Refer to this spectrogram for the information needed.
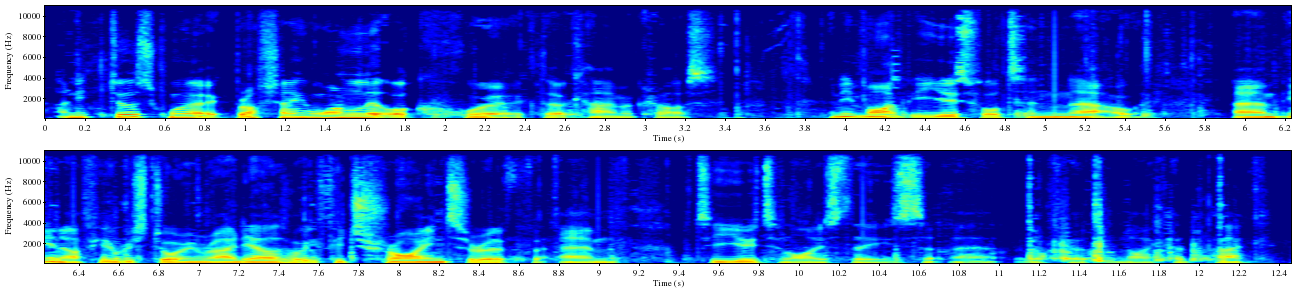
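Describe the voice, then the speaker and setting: British man, low creaky voice, casual demonstrator. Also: moderate pace, few pauses, a little mellow, slight background noise. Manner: informal, low-key, explaining as he works. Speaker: vintage radio reviewer.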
